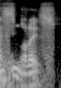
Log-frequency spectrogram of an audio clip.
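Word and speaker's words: Szmodics: John T, I want to talk to you about your key player, Smodic, if I pronounce it right. Is it Smodic? Yeah, Smodic.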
